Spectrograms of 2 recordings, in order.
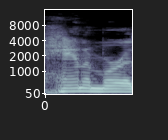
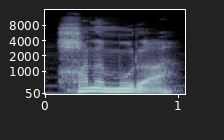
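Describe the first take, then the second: First: The name is said with English pronunciation. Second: The name is said with Japanese pronunciation.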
